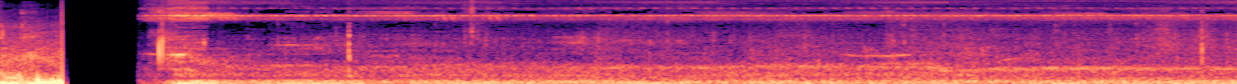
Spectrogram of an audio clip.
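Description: Night-time outdoor ambience: a steady high-pitched insect drone over a continuous low rumble, after a brief cut to silence.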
